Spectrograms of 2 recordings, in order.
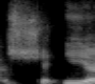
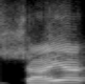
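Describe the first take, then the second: First: The name is said as 'Shia'. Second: The name is said as 'Shaya'. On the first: The speaker calls it right. "Shia, not Shaya" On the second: The speaker calls it wrong. "not Shaya"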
